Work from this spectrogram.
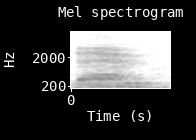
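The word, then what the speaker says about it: damn: ब ए एम एन इससे पढ़ेंगे डम यानी एन क्या है साइलेंट है तो जो कॉलम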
